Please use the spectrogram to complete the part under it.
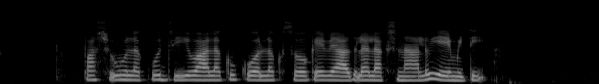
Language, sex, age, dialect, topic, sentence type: Telugu, female, 41-45, Telangana, agriculture, question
